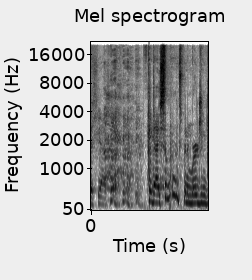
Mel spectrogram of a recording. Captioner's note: laughs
